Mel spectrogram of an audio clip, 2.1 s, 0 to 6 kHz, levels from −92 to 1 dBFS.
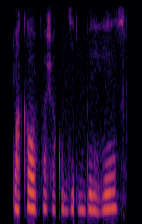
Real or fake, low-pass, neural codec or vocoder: real; 5.4 kHz; none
